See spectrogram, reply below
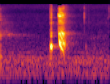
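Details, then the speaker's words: Two-day-old newborn boy, awake in hospital: one hiccup, an abrupt catch of breath heard as a sharp click then a brief squeaky burst, in a quiet room. "what are you doing those make loud noises don't they you did that all the time in mama's belly yeah oh oh"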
